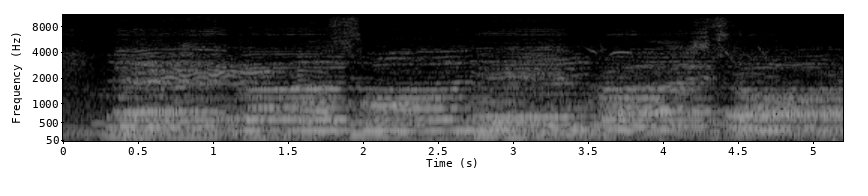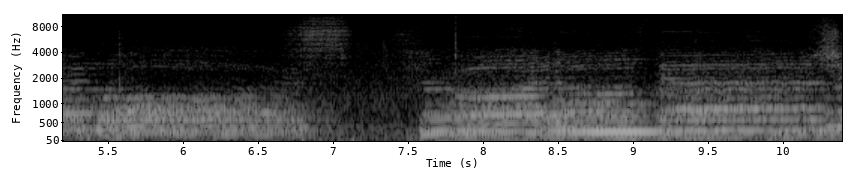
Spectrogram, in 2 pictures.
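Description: A small vocal group, a man and three women, singing a hymn together through microphones, with a short break between phrases about seven seconds in.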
